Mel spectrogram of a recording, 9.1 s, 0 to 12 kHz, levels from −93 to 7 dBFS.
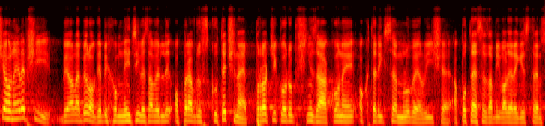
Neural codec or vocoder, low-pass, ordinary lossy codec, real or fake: none; 7.2 kHz; Opus, 32 kbps; real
